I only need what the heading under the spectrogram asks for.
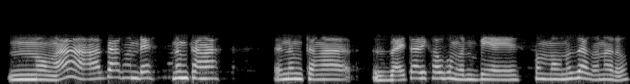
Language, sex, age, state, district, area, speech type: Bodo, female, 30-45, Assam, Udalguri, urban, conversation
